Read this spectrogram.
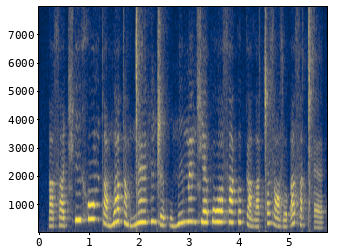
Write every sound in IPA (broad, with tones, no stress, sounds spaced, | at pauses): ɪ˩ sˤ i˩ t͡ɕʰ ɪː˥ x ɔː˥ m tˤ i˩ m əː˥ tˤ ĩ˩ m ŋ͡ǀ æ̃ː˥ h ĩ˥ ɖ͡ʐ ɛ˩ f u˩ m ɪː˥ m æ̃˥ n ɕ æ˥ f ɔː˥ sˤ æ˥ k ʌ˥ k ɛ˩ ðˤ ɛ˩ ǀ ʊ˥ zˤ əː˩ zˤ u˩ ʔ i˥ sˤ ɪ˩ ǀʰ æ˩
